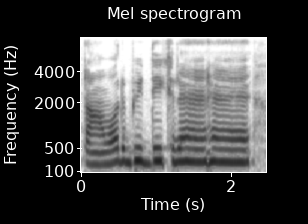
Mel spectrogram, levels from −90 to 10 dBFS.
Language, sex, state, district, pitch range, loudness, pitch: Hindi, female, Jharkhand, Palamu, 235-250 Hz, -10 LUFS, 240 Hz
